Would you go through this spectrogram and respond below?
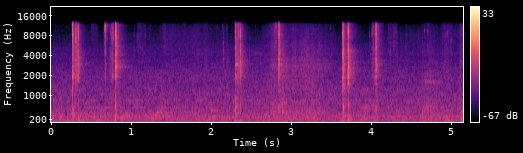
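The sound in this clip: A stapler drives staples through a solar panel into a soft backpack, producing sharp metallic clicks that come singly and in quick pairs at irregular intervals over a faint background hiss.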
